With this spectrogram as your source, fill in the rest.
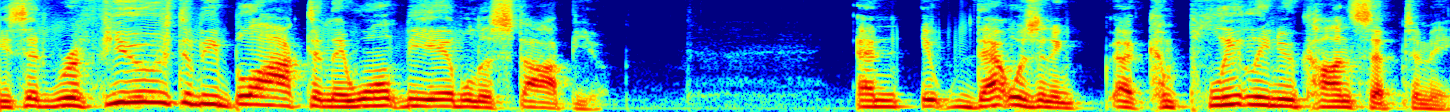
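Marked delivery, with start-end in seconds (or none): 0.3-3.0 mock, high, yelling, screaming coach voice. Retelling a man in a team huddle screaming at someone, imitating a man screaming. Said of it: "he's screaming at him over the crowd".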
